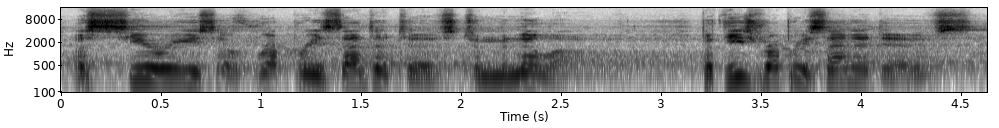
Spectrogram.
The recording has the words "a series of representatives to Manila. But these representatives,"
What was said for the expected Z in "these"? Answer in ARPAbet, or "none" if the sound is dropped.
Z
